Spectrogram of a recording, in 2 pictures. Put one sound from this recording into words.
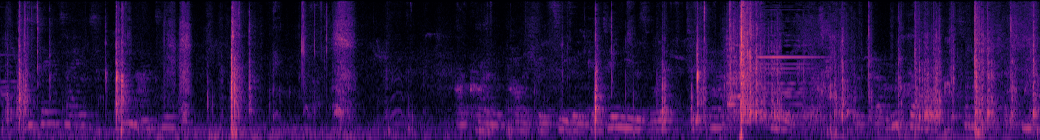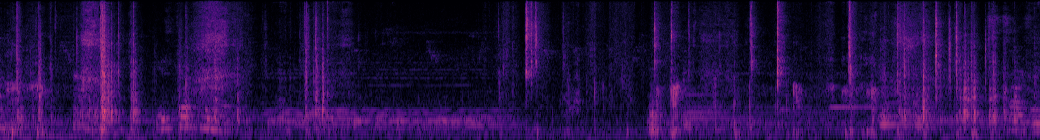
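A plastic toy clatters and knocks on the floor.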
